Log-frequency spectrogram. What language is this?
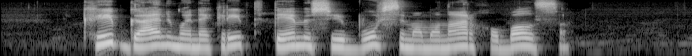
Lithuanian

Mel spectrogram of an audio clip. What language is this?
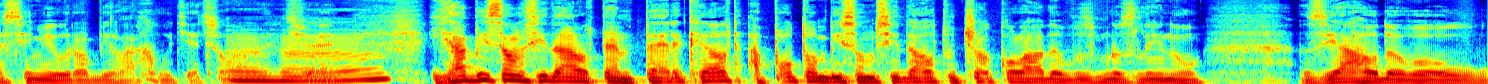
Slovak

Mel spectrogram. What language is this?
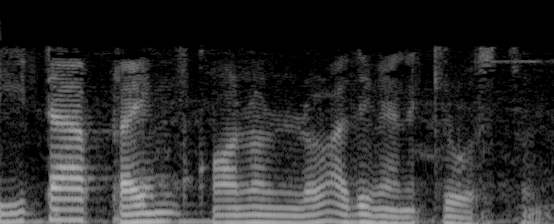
Telugu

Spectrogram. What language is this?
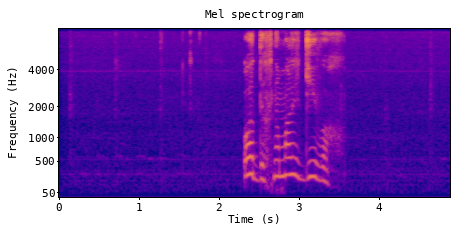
Russian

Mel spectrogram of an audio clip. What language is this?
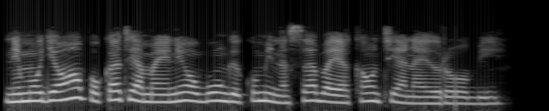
Swahili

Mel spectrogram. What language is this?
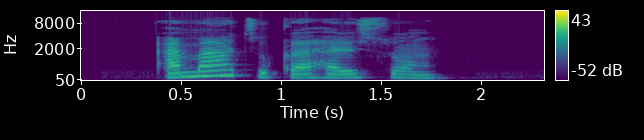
Dagbani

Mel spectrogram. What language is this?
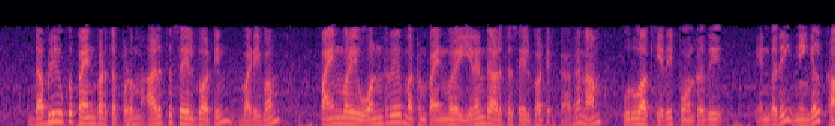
Tamil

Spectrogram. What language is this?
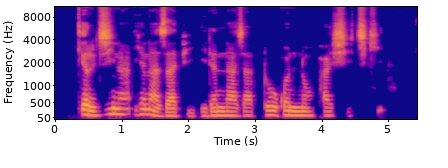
Hausa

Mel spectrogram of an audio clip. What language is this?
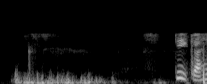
Marathi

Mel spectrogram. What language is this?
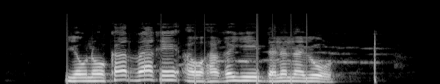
Pashto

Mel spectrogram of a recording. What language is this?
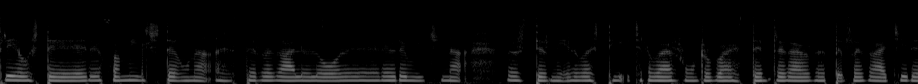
Tilquiapan Zapotec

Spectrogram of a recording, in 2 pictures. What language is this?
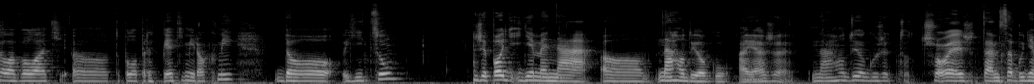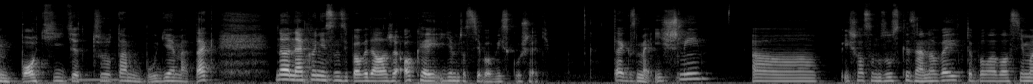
Slovak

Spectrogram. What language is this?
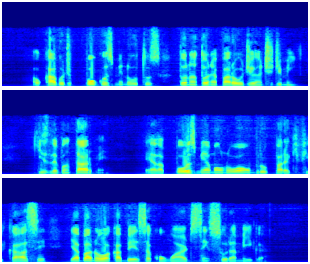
Portuguese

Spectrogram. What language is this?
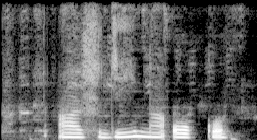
Russian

